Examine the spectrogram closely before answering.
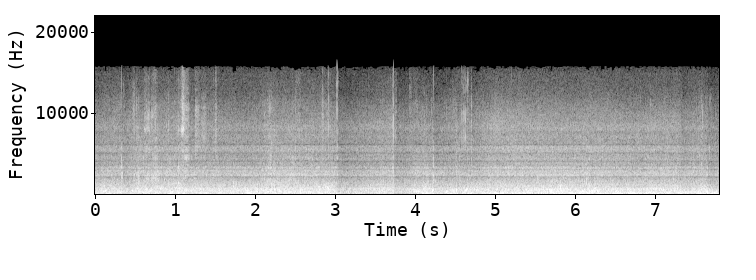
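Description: Steady rushing of river water and rapids around a paddled inflatable raft, with wind buffeting the microphone.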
